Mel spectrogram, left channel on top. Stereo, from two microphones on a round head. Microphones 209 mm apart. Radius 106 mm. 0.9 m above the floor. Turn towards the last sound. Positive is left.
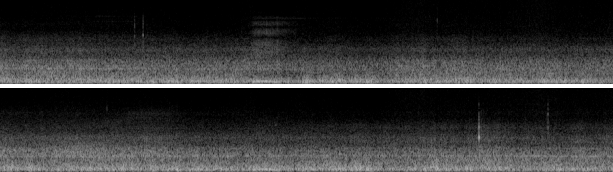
turn(degrees=90)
